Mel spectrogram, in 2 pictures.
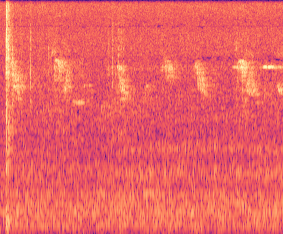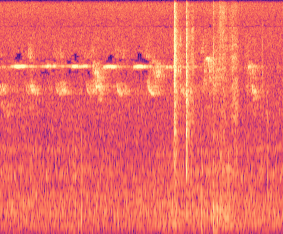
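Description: Faint birdsong in the background: short high chirps repeated over and over, with one held whistled note in the middle. Sharp clicks sound once at the start and twice close together near the end.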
